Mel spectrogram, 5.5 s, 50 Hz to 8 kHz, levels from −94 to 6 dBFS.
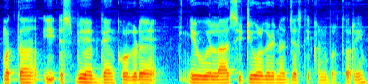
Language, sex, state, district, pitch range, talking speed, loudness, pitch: Kannada, male, Karnataka, Belgaum, 110-120 Hz, 120 wpm, -17 LUFS, 115 Hz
